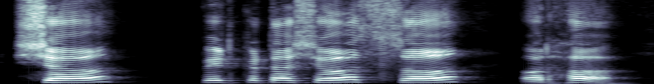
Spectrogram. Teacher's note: ऊष्म व्यंजन होते हैं जिनको बोलते हुए हमारी जो सांस है वो रगड़कर गर्म होकर बाहर आए, वो ऊष्म व्यंजन होते हैं।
